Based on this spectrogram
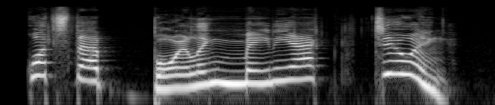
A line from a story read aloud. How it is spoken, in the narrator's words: Fasha shouted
